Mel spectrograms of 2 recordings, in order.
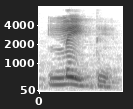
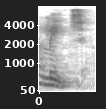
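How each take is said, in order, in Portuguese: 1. Não é pronunciado com sotaque carioca. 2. É pronunciado com sotaque carioca.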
